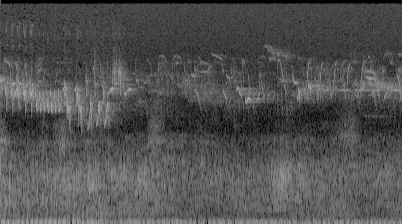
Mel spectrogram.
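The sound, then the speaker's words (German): Several birds chirp and trill in quick, overlapping bursts outdoors at a railway level crossing under a deep blue sky, fairly faint against a steady low rumble of background noise, with no one speaking. “Die Vögel zwitschern, der Himmel ist tiefblau.”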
